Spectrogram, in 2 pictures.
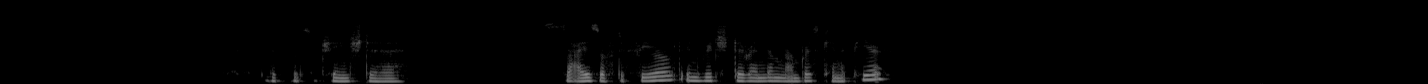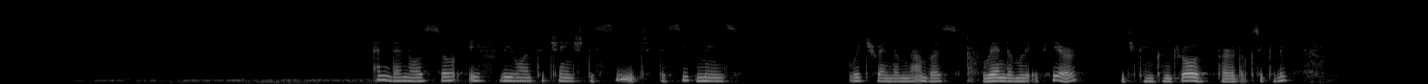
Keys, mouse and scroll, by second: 1.8-2.2 scroll down 2, 2.2-6.1 right drag, 6.1 click, 6.4-8.2 middle drag, 8.2-12.4 right drag.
